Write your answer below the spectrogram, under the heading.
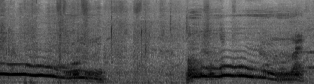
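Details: Alaskan Malamute pet producing two drawn-out howling phrases separated by a quiet pause, each sliding downward and breaking into wavering, whiny notes, with some speech in the background.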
